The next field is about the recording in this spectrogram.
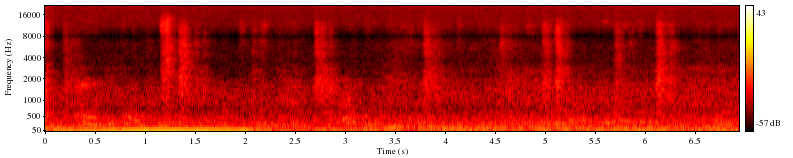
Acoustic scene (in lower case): subway station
